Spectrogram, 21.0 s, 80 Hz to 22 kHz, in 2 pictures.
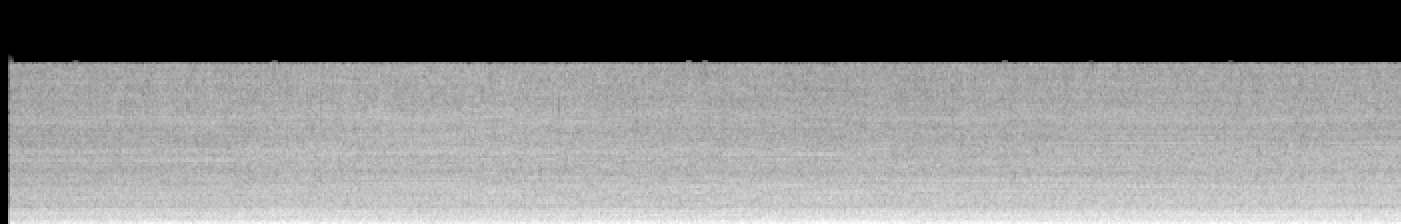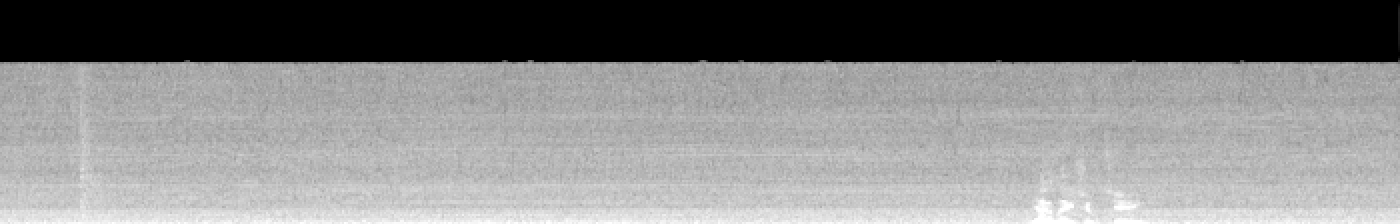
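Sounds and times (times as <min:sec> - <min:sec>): machinery hum and hiss: 0:00.1 - 0:21.0.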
